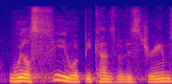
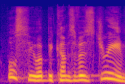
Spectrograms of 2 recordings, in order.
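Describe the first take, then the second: First: The tone is dark and menacing. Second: The tone is light and friendly. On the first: The speaker intends harm to the dreamer. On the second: The speaker is curious about the dreamer's future.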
